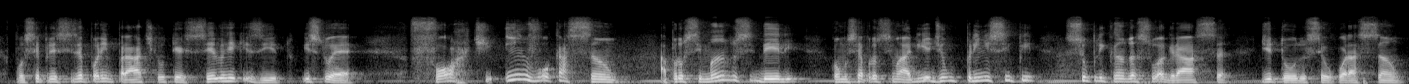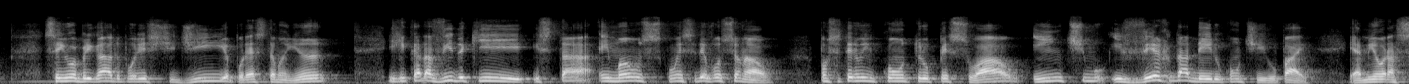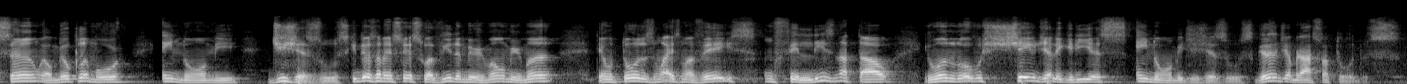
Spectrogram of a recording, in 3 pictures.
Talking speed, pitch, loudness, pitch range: 145 wpm, 130 Hz, -15 LUFS, 115-150 Hz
